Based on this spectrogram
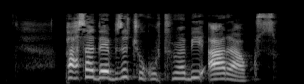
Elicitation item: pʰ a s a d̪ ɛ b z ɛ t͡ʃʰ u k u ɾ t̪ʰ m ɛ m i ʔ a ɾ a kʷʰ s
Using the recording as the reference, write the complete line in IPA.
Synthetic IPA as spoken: pʰ a s a d̪ ɛ b z ɛ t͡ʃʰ u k u ɾ t̪ʰ m ɛ b i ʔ a ɾ a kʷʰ s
